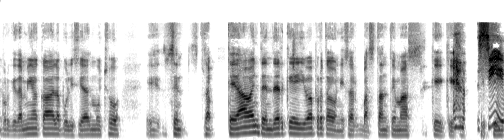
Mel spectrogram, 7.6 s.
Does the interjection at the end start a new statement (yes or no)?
yes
